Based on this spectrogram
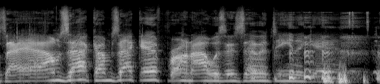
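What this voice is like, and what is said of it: Imitates another person's voice. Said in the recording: “do an impersonation”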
